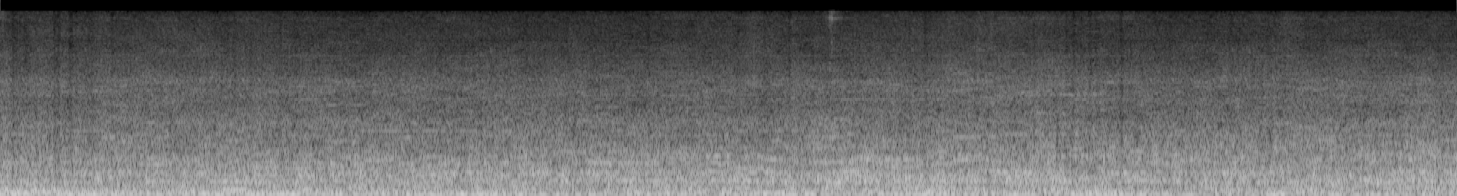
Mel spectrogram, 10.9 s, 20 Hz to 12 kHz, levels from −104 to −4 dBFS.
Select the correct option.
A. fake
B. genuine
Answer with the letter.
A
